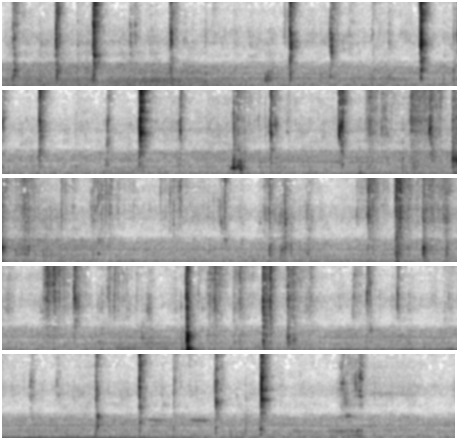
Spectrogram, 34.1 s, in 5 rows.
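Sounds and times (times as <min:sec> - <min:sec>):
person chewing: 0:03.8 - 0:09.7, 0:10.5 - 0:19.9, 0:32.2 - 0:32.8.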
